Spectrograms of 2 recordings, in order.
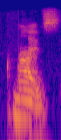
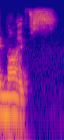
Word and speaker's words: knives: Knives. Excellent. And make sure that it's a proper V, yeah? And it's not, some students might say knives, and pronounce it with an F, which is incorrect.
